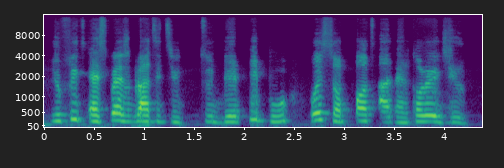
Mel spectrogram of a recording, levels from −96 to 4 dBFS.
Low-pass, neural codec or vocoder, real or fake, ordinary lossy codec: 14.4 kHz; codec, 44.1 kHz, 2.6 kbps, DAC; fake; none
